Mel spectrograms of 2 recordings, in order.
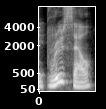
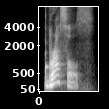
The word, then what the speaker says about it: Brussels: say buddhist in english you don't say bruce l you say brussels brussels it's kind of similar but it's a little different brussels brussels blossom sprouts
